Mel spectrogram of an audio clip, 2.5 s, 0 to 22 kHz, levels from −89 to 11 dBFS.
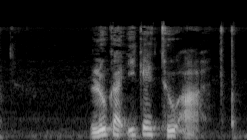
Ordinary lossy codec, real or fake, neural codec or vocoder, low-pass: Opus, 32 kbps; real; none; 9.9 kHz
